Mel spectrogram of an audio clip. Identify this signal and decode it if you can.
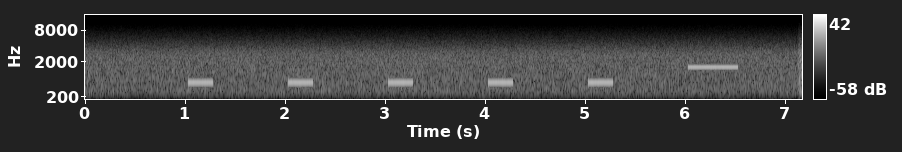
Radio time signal (five pips and a higher one, as on Chinese radio), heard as pips, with radio hiss and a squelch burst at the end.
